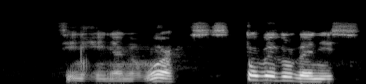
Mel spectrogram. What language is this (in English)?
Kabyle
